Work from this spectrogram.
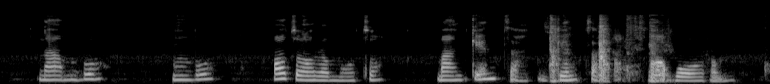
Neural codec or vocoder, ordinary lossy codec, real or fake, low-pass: vocoder, 22.05 kHz, 80 mel bands, HiFi-GAN; none; fake; none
